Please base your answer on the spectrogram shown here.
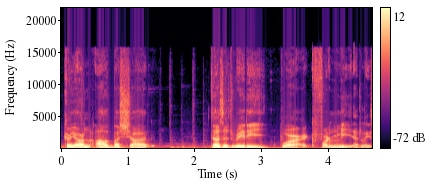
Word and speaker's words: Kayan Al-Bashar: I'm very excited about Kayan Al-Bashar, which I probably am mispronouncing it. Like, I have the tendency, or like I want to roll the R in Bashar, and doing that subconsciously, so I probably shouldn't roll that R, but it just sounds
